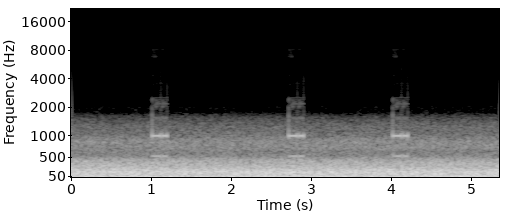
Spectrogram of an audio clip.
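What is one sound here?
A short game chime sounds a few times as messages pop up.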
